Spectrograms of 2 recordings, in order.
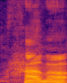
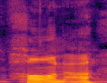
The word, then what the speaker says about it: Hannah: my favourite, and no, I'm pronouncing her name as Hannah and not Hana, because piss off if you're going to pronounce it like that.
